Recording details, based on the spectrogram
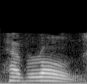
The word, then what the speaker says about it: Hebron: Somebody asked, what's the correct pronunciation of Hebron? It would be, in Hebrew, Hebron.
